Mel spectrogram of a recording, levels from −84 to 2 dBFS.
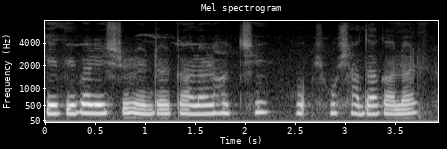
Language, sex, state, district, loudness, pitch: Bengali, female, Tripura, West Tripura, -15 LUFS, 255 Hz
